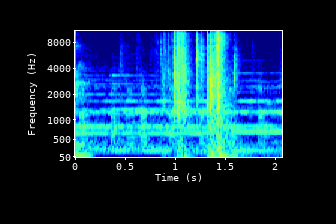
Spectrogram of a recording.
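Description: Two dull thunks about a second apart as an old upright refrigerator's door is pulled open by its handle, the second heavier, over steady background guitar music.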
